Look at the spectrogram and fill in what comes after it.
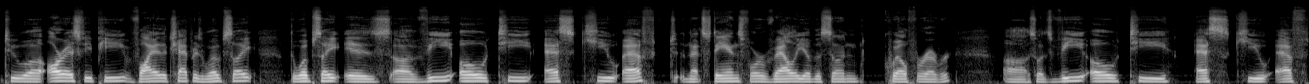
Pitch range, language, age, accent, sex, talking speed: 125-150 Hz, English, 20-39, American, male, 120 wpm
